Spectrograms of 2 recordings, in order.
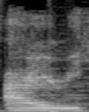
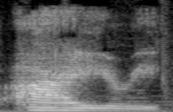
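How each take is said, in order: First: It is said the authentic Jamaican way. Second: It is said as a caricatured Jamaican imitation.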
